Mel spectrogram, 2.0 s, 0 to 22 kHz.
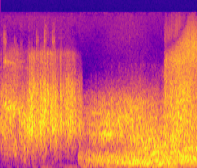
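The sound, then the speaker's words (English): Tank gunfire from the tank in Joe 90 as it opens fire: a loud, continuous roaring blast whose deep, rumbling low end swells after a short moment and stays heavy to the end, with no voices. “The tank from Joe 90 has opened fire. But of course, nothing can stop the Aquatank.”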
